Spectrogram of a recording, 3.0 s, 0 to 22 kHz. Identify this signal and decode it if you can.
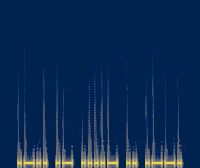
Morse code, heard as a keyed tone, about 25 wpm, 700 Hz. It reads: LA4IP
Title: DXCC-100 Call Signs - 5 Characters - Repeated 2x - 25wpm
